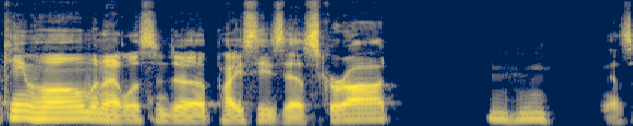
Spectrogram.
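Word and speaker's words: Pisces Iscariot: I came home and I listened to Pisces Escarot. That's how you pronounce it.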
